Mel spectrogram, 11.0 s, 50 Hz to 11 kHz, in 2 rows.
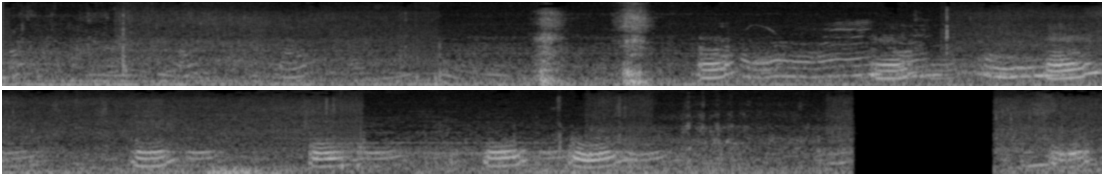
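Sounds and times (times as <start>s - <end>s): sea lions barking: 2.7s - 9.7s, 10.5s - 11.0s
sea lions wavering calls: 3.4s - 9.8s, 10.5s - 11.0s.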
